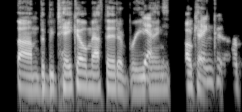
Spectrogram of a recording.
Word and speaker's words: Buteyko: And I don't even know how to, again, I can barely speak English, to pronounce this person's name. The Buteyko method of breathing.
